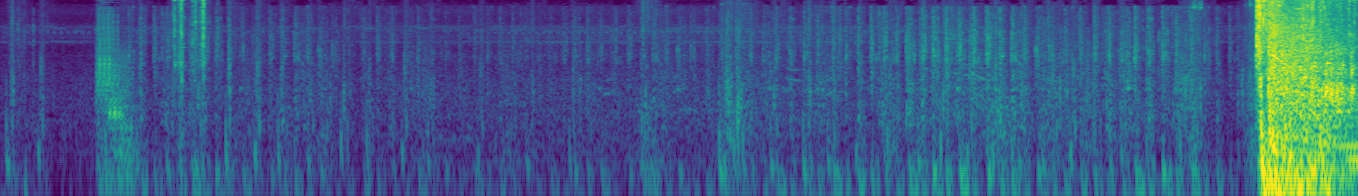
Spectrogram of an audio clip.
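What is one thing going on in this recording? Footsteps patter quickly over grass and wood.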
